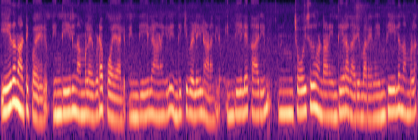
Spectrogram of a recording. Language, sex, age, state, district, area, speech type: Malayalam, female, 30-45, Kerala, Thiruvananthapuram, rural, spontaneous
